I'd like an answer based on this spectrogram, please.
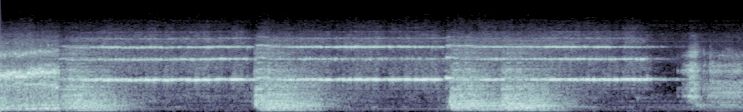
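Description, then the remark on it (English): A truck skids with a long, loud, high-pitched tire screech lasting several seconds, broken by repeated surges of heavy rumbling, then cutting off abruptly near the end. “watch out for the truck!”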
